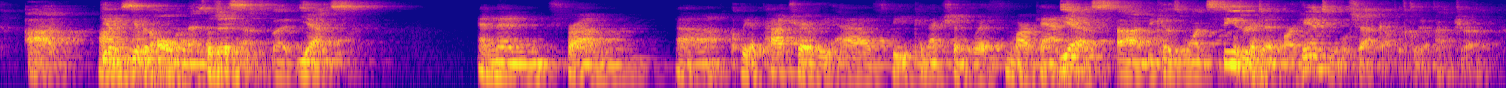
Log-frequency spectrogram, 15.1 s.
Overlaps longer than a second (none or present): present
